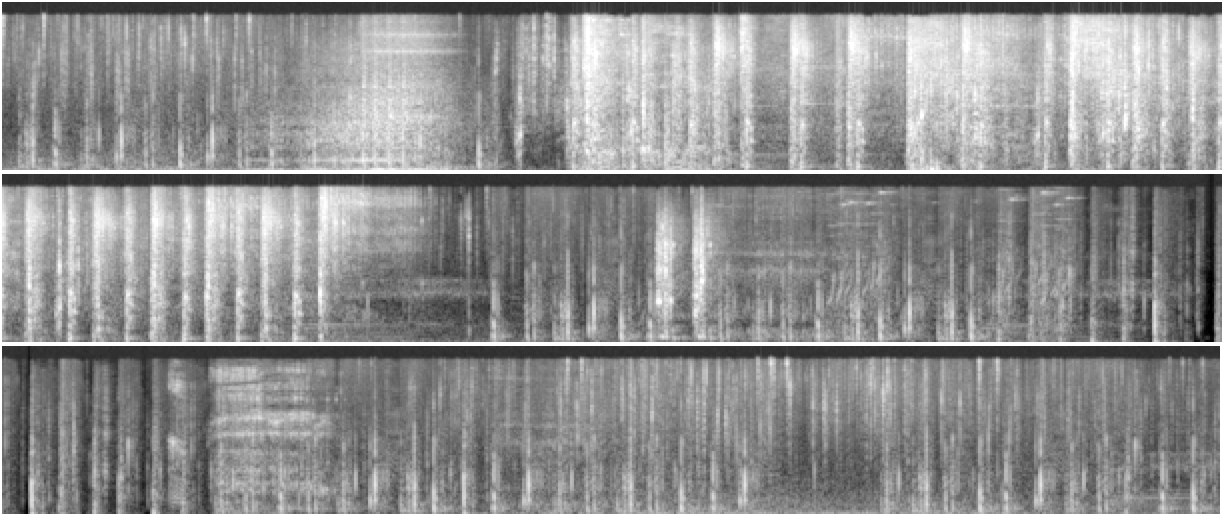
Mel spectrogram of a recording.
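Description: Footsteps tap quickly and steadily on stone.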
